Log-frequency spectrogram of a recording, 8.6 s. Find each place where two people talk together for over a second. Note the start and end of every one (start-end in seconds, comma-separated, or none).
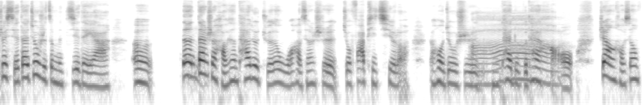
6.3-7.6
